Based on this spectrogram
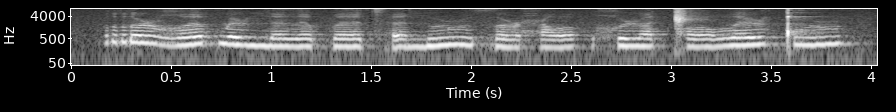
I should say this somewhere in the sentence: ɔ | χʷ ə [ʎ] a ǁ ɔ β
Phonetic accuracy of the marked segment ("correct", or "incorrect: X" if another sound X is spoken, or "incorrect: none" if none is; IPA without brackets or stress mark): incorrect: ɭ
